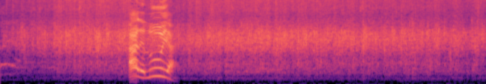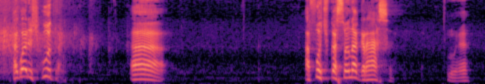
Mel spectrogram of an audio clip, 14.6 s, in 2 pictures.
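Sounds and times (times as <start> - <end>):
audience applause: 0.0 - 8.8
speech: 1.9 - 2.7, 7.5 - 8.4, 9.2 - 9.8, 11.9 - 13.3, 14.0 - 14.4.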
